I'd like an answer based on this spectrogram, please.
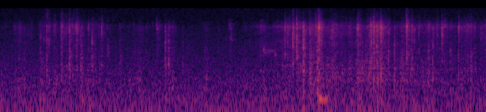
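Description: A person chewing a mouthful of crunchy potato chips close to the microphone: a run of small crackling crunches, busiest about four to six seconds in.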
